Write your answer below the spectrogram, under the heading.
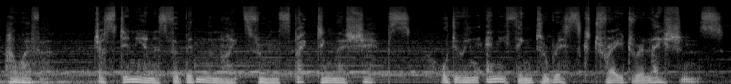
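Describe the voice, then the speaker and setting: An actor playing a stern, formal and guarded city guard commander in a video game, speaking in a measured way. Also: male voice, deep voice, close to an everyday voice.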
